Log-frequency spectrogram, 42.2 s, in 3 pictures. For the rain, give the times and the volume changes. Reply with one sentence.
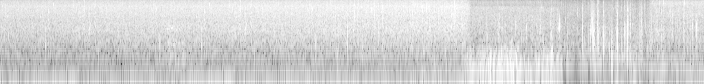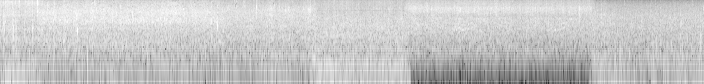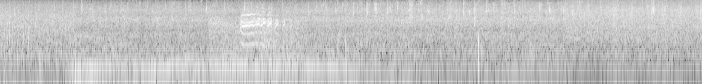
You can hear the rain from 0.0 to 42.1 s, getting quieter.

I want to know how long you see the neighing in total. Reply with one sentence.
The neighing can be heard for 3 seconds in total.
